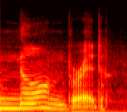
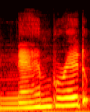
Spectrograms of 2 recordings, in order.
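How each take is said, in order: First: The word naan has a non-American pronunciation. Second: The word naan has an American pronunciation.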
